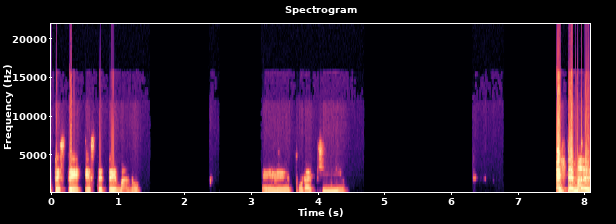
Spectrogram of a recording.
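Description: A woman speaks calmly through an online call, pausing between phrases.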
